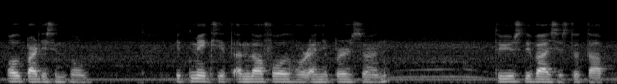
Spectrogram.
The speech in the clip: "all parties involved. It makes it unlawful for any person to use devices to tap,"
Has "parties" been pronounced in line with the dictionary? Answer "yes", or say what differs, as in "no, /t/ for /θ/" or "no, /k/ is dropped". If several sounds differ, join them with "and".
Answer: no, /s/ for /z/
